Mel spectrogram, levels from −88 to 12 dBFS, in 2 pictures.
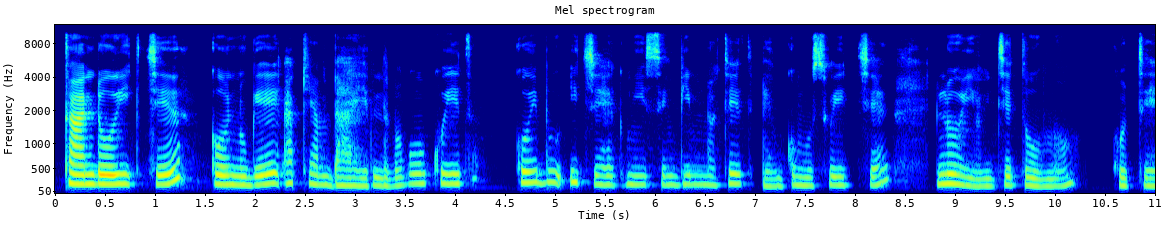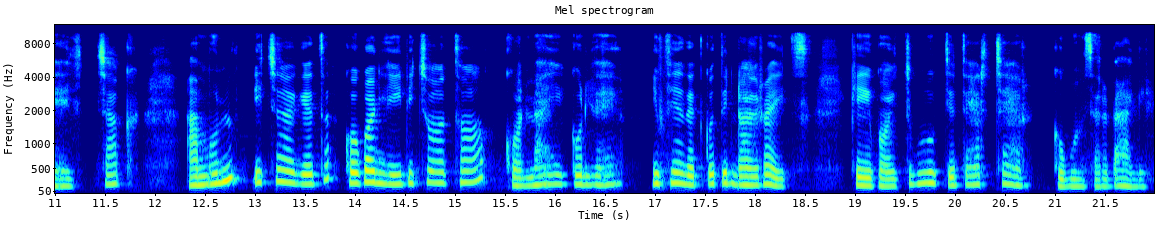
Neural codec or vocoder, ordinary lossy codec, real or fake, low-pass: autoencoder, 22.05 kHz, a latent of 192 numbers a frame, VITS, trained on one speaker; none; fake; 9.9 kHz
